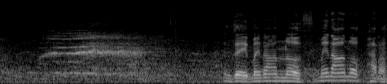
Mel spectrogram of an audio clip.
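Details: Yearling Welsh Cob, a filly or gelding, gives a wavering, high whinny lasting about a second near the start, then a person speaks and laughs over the rest.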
